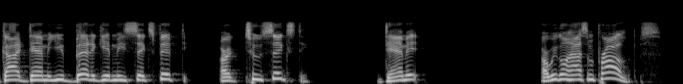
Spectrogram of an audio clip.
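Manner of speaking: put-on, high, bossy, demanding tone. Showing how to tell her what to do: mock demanding tone. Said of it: "You gotta tell her what to do".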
